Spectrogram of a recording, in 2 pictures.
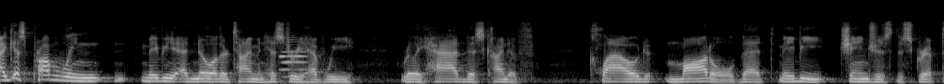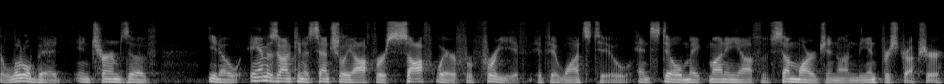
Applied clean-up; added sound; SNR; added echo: none; Wind instrument, woodwind instrument; 8 dB; none.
